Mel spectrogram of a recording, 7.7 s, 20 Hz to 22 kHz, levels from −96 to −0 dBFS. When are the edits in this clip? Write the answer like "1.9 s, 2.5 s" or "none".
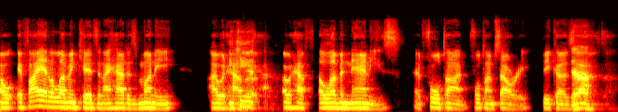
3.9 s, 6.7 s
